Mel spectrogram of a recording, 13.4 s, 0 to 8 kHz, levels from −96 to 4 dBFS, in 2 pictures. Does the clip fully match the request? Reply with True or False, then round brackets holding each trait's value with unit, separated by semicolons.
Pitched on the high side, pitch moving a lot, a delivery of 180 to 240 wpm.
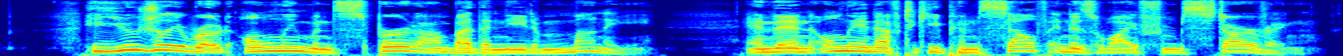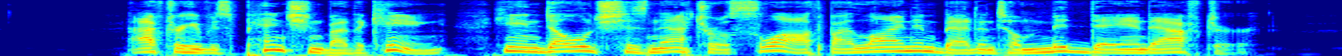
False (145 Hz; 5.8 semitones; 200 wpm)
